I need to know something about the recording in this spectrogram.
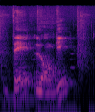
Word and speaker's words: DeLonghi: And it's DeLonghi.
